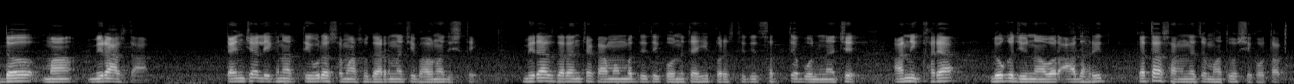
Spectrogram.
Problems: none marked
